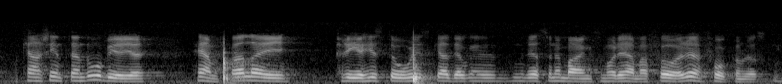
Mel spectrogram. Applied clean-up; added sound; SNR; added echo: none; none; none; none.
